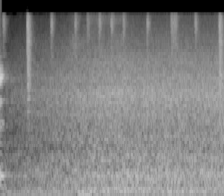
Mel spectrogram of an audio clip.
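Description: Steady rush of air and fan noise from a downdraft paint spray booth's ventilation running.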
